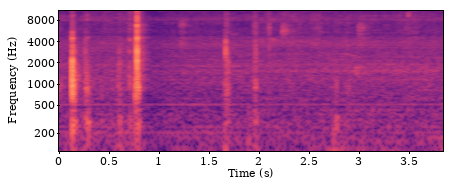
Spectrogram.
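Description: Wooden puzzle pieces click and knock as a child fits them into a board.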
